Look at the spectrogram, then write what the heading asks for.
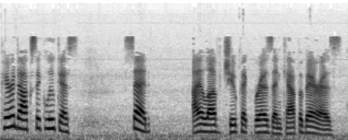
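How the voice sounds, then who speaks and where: A synthetic woman's voice reading viewers' chat messages aloud on a stream, clipped and even. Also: deep voice, measured pace. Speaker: text-to-speech chat reader.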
